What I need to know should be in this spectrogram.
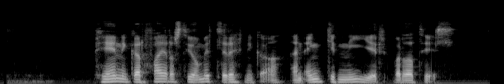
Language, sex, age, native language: Icelandic, male, 20-29, Icelandic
